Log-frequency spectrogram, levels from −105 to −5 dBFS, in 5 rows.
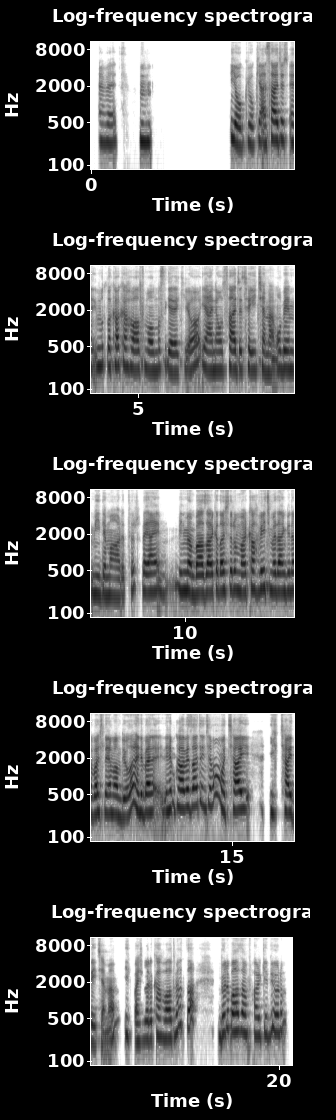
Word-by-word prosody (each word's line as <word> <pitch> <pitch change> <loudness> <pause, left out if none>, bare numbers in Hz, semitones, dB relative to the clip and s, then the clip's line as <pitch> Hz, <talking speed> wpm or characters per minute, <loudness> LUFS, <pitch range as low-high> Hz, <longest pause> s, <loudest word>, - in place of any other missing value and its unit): Evet. 240 0 -7 0.4
Hı 250 - +3
hı. 245 0 0 1.6
Yok, 235 -5 0
yok 225 0 -7
yani 225 -3 -2
sadece 260 0 +1
ş 260 - -18
eee, 235 +1 -5
mutlaka 240 0 -1
kahvaltım 230 -2 -3
olması 210 +3 -4
gerekiyor. 200 +2 -2
Yani 210 -3 -2
o 210 - -4
sadece 215 0 0
çay 210 -3 -4
içemem. 205 -2 -5
O 215 0 -4
benim 215 0 0
midemi 205 -1 -3
ağrıtır 190 +7 -7
veya, 225 0 +2
emm, 225 +1 -9
bilmiyorum 235 -6 +1
bazı 215 +1 +6
arkadaşlarım 235 +2 +2
var, 220 0 +1
"Kahve 250 0 +1
içmeden 230 -3 +2
güne 235 0 0
başlayamam." 245 -2 +2
diyorlar. 255 +12 +2
Hani 260 -5 +4
ben, 255 0 +9
eee, 290 -3 -4
hem 295 +1 +1
kahve 305 0 +6
zaten 325 +2 +2
içemem 325 +3 -1
ama 275 - +1
çay, 280 +1 +5 0.4
ilk 255 -1 -7
çay 255 -4 +3
da 200 - 0
içemem. 190 - -6 0.2
İlk 270 -1 -7
başta 210 +1 -5
böyle 230 0 -3
kahvaltı 240 -1 -1
ve - - 0
hatta 370 -3 0 0.5
böyle 290 +6 -2
bazen 310 -1 +3
fark 270 -2 -7
ediyorum, 295 +3 -3
240 Hz, 165 wpm, -23 LUFS, 220-265 Hz, 1.6 s, ben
